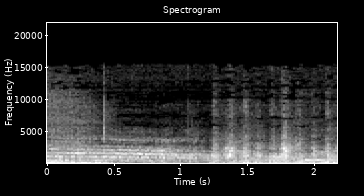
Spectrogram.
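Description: A finger rubbing the scratch-off coating off a paper lottery ticket: a faint, rough scraping.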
